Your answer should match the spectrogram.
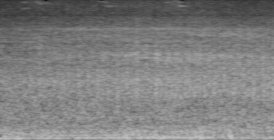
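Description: Steady street traffic noise: a low, continuous rumble of road vehicles with an even hiss over it.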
